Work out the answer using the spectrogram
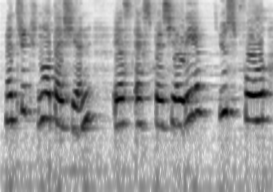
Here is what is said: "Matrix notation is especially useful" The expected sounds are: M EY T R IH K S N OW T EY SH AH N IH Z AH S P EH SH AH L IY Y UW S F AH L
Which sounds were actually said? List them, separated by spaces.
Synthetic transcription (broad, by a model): M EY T R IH K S N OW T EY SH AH N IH S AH S P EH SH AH L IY Y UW S F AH L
